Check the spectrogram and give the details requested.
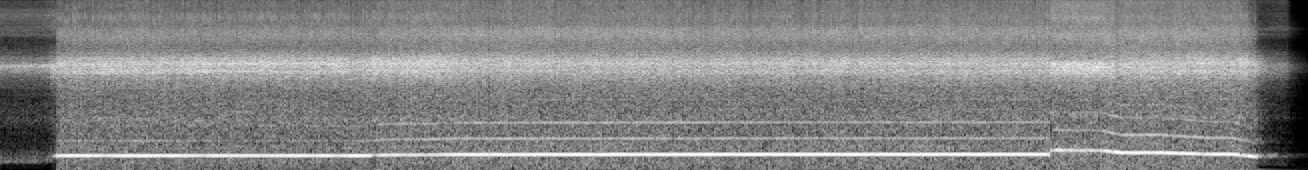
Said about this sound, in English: The engine did run, but it ran on hydrogen. And in my book, that's cheating because, well, everything runs on hydrogen.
